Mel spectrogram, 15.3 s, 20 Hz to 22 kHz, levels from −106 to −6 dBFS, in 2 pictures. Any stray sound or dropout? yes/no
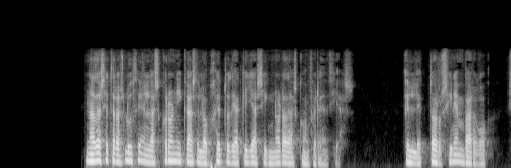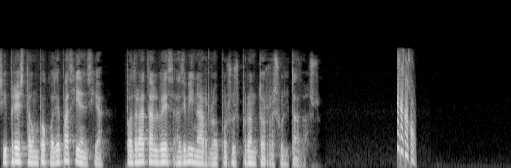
yes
